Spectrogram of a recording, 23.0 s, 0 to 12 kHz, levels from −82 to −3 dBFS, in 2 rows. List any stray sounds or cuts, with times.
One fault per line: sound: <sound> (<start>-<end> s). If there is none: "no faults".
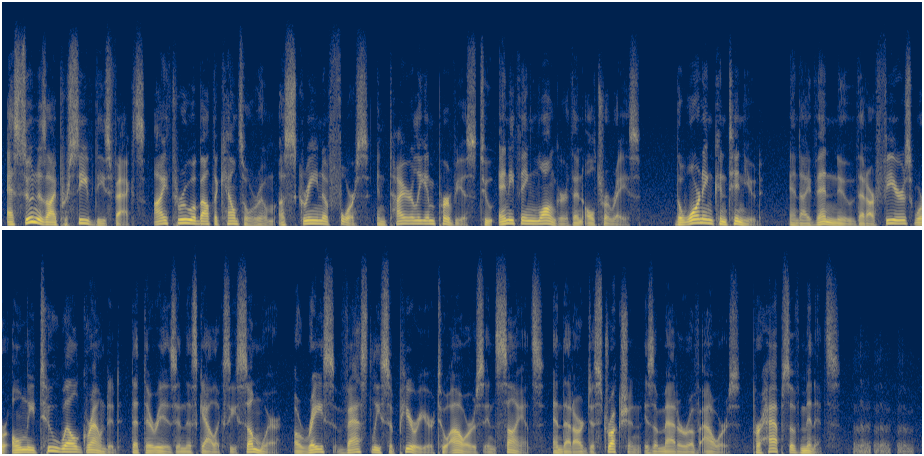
sound: laugh (22.1-22.9 s)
